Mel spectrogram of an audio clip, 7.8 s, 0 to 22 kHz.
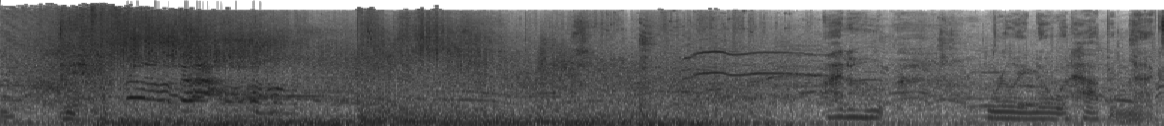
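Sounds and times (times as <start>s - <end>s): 
deep dense rumble: 0.0s - 7.2s
bomb exploding in a crowd: 0.1s - 6.3s
speech: 0.4s - 0.8s, 5.6s - 7.7s.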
